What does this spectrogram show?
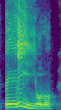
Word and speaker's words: período: uruguayos y las argentinos Ellos dicen período y lo acentúan nosotros decimos periodo y no ti acento entonces hagan lo que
